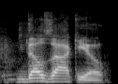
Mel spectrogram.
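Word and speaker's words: Dalzochio: your honor yes yes the correct pronunciation of your name please Del zako your honor Delio good morning to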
